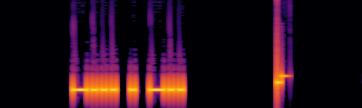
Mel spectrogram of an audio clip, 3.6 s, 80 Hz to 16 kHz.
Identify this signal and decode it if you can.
Morse code, heard as a keyed tone, about 25 wpm, 700 Hz. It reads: BED
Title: Sentences from Top 500 Words - New Word Drill - 25wpm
